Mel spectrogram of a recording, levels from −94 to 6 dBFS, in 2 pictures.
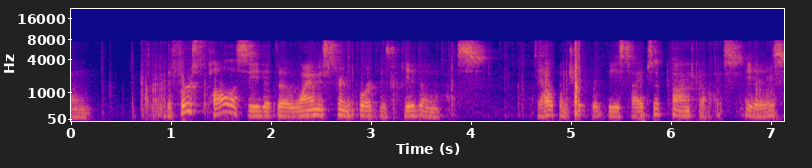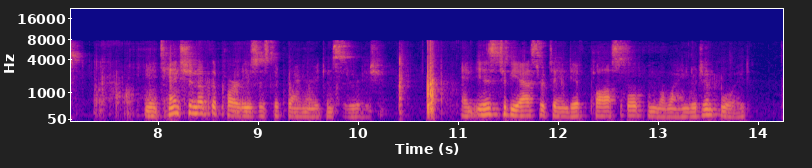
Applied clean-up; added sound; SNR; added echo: neural mask model RNNoise.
